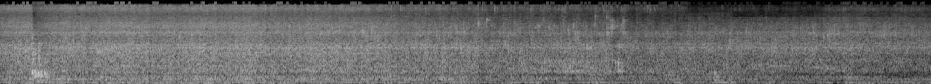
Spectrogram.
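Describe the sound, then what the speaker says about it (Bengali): Water poured into a pan of spiced shing fish curry makes a continuous loud hissing rush that fades slightly toward the end, with no talking. "এখন আমি দিয়ে দিব পরিমাণ মতো পানি।"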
